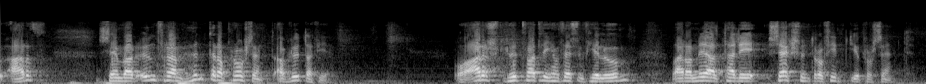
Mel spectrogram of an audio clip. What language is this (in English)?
Icelandic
